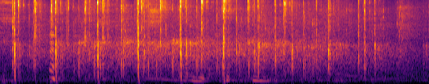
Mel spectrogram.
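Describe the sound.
An audience applauds with a steady patter of many hands clapping, dense and moderately loud throughout, with faint murmuring voices mixed underneath.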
